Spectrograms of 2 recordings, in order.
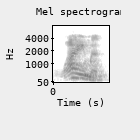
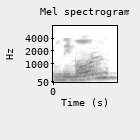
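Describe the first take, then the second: First: The name is said with English-style vowels. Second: The name is said with Spanish-style vowels. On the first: This is how the locals say it. "No, no, it's Lyman" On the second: This follows the word's Spanish origin. "It should be pronounced limon"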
